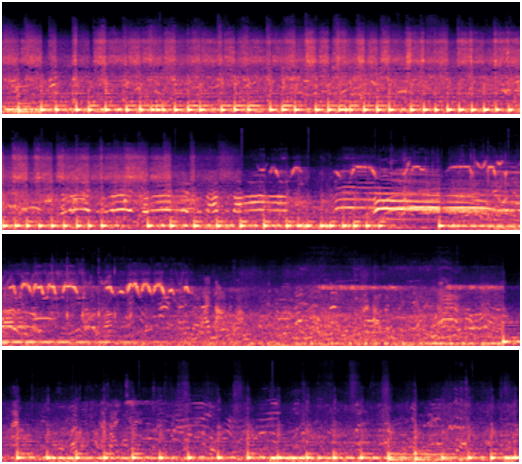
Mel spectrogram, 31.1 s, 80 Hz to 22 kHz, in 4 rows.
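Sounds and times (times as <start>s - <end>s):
cymbal beats: 0.0s - 18.3s
drum beats: 0.0s - 18.8s, 21.9s - 31.0s.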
